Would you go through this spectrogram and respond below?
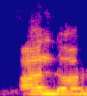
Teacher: अलिफ की हरकत हमने लाम को दे दी, अलिफ को खत्म कर दिया। जब इस पे हरकत ही नहीं रहेगी तो ये खत्म हो जाएगा खुद ही। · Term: नकलुल हरका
